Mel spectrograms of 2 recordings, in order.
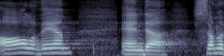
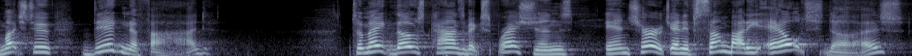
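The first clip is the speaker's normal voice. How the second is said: ordinary talk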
